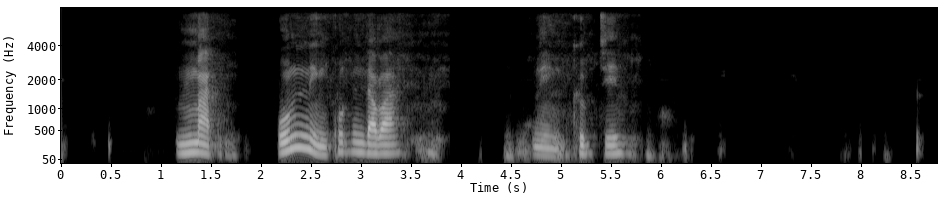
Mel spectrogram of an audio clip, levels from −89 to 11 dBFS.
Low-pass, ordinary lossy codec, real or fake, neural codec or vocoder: 7.2 kHz; AAC, 48 kbps; fake; codec, 16 kHz, 2 kbps, FunCodec, trained on LibriTTS, 25 frames a second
